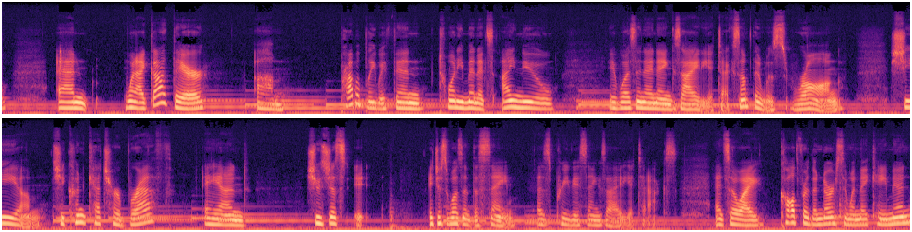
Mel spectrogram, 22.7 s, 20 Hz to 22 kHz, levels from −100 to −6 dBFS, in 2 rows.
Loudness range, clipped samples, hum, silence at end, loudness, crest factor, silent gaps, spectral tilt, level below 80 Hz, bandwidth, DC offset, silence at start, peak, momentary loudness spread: 5 LU; under 0.1%; none; 0 s; -22 LUFS; 18 dB; none; -5.5 dB/octave; -38 dBFS; 14.5 kHz; under 0.1%; 0 s; -4 dBFS; 16 LU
